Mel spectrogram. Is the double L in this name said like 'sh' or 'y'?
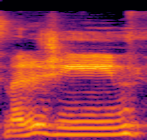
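sh. The double L sounds like sh. "if you say it with a Porteño accent, it's Medellin"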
